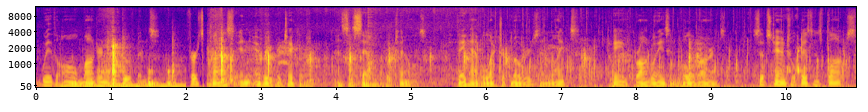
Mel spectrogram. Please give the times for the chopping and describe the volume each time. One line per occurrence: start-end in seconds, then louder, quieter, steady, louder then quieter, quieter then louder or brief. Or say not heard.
0.2-9.2 quieter
9.9-10.3 brief.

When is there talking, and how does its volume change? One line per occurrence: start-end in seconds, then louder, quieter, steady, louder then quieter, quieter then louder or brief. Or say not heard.
0.0-10.8 steady.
